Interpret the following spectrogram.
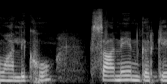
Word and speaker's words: Saanen: ठीक, यहाँ पे एक क्वेश्चन और है, वो ये है कि जहाँ कॉपी में नोट कर रहे हो वहाँ लिखो, सानेन करके है, स्पेलिंग आपको बोल देते हैं SAANEN, सानेन एक स्पीशीज़ है ऑफ गोट, गोट की है।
